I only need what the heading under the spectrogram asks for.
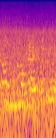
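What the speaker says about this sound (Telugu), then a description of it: "వాటర్ ఫ్లో బాగుంది చూడడానికి." Water flows in a steady, continuous rush close by, an even broadband hiss with no pauses for the whole moment.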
